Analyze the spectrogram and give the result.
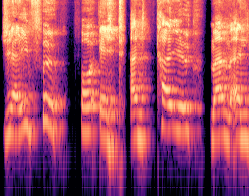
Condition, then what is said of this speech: Cerebral palsy. I have a packet of which infect my talking, my movement,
